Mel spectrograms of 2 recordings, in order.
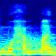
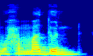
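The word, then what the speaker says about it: محمدا: kata benda Muhammad ini Jadi dibacanya nasof ya jadi Muhammad dan bukan muhammaddun karena ada anak sesungguhnya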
